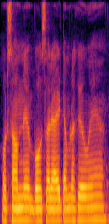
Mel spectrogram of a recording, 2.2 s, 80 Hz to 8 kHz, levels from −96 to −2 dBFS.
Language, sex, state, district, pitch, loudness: Hindi, male, Uttar Pradesh, Shamli, 115 Hz, -16 LUFS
